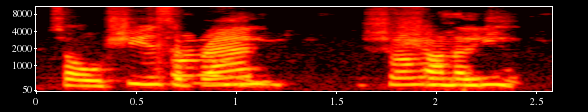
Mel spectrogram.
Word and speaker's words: Shauna Lee: But that's so common because my name is spelt like Lay. Like if it was a sleigh, it would be spelt that way. But for some reason it's Lee.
